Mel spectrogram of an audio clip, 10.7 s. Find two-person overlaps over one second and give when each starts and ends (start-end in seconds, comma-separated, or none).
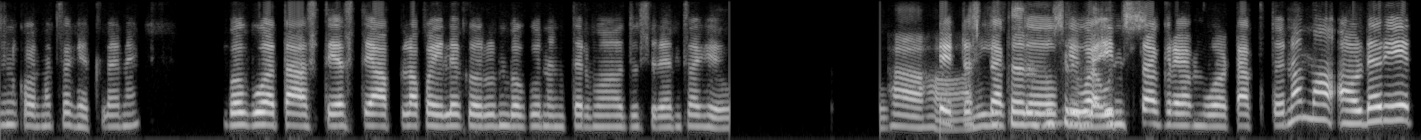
6.7-8.5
